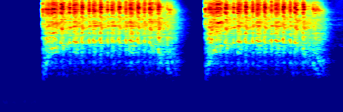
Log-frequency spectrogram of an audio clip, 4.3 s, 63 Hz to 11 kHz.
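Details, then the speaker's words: 2020 Chinese Apollo 250cc dirt bike after rewiring key switch (four green wires joined): electric starter now cranks, two fast even bursts about 1.5 seconds each, no catch; spark present but gas tank removed, no fuel, so no start. "So if I turn the switch on, and the big button has to be up, now it turns over by itself."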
